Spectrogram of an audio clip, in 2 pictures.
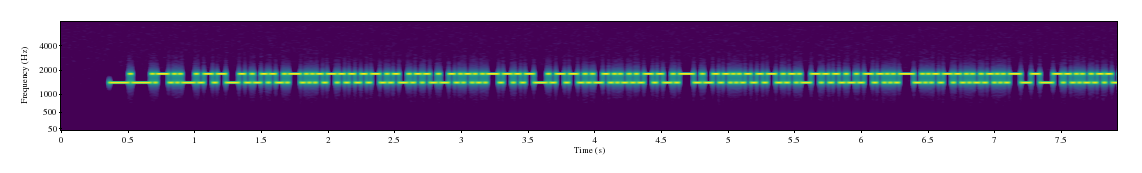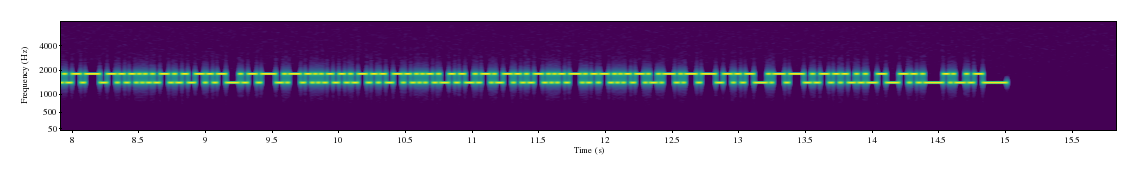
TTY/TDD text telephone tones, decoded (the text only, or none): EXAMPLES INCLUDE MANUFACTURING PARTS FROM FLAT RAW MATERIAL SUCH AS SHEET METAL. GA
